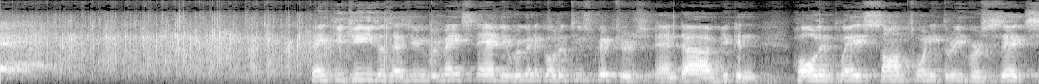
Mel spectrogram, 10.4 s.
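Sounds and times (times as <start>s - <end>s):
audience clapping hands: 0.0s - 5.0s
speech: 3.1s - 10.3s.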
